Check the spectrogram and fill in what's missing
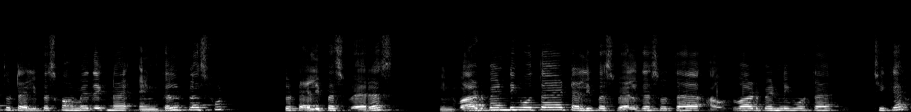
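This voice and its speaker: A man's voice: sits high, a little mellow, dull audio. A man teaching nursing students over slides, who repeats each point and asks and answers his own questions.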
